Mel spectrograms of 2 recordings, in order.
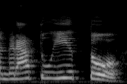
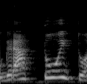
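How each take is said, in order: First: "gratuito" said gra-tu-Í-to, stress on the i, as four syllables; "gratuito" mispronounced with the i stressed as its own syllable; wrong stress example. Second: "Gratuito" said gra-TUI-to, stress on u, ui one glide; "Gratuito" in three syllables, ui together; correct pronunciation. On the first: Teacher showing students the common wrong "gratuito", stressing the i. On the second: Teacher giving students the correct "Gratuito", ui gliding as one. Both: Shown as a demonstration. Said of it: "Tá errado".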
